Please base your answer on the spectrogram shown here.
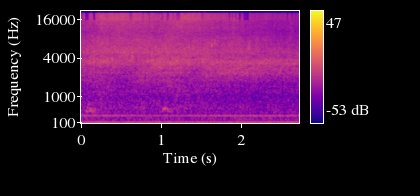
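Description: About four tablespoons of butter sizzle in olive oil in a frying pan, a continuous close, bright hiss with a faint steady hum beneath and no talking.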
